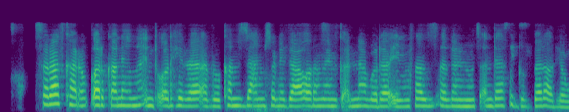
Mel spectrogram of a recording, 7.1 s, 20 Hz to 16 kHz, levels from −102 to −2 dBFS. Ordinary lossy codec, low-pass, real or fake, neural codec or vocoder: AAC, 96 kbps; 7.2 kHz; fake; codec, 16 kHz, 1.1 kbps, Voila-Tokenizer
